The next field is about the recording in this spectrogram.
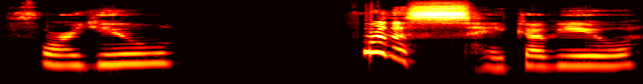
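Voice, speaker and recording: A high, close and dry female voice, acted by a woman as a yandere doctor in an intimate audio roleplay. She speaks slowly and tenderly, slipping into whispers and repeating herself, with devotion that carries a sweet menace. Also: steady tone, dark tone, dry recording. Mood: doting, quietly menacing. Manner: breathy whispers, lingering pauses, repeats phrases tenderly. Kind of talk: ASMR roleplay, dramatic monologue addressed to listener.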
